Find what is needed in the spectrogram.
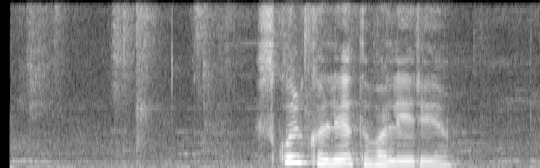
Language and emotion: Russian, neutral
